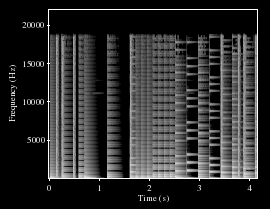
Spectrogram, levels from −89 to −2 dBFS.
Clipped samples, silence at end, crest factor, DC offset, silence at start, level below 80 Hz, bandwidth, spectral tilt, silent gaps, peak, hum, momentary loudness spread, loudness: under 0.1%; 0 s; 18 dB; 4%; 0 s; -30 dBFS; 19.5 kHz; -4 dB/octave; 1.49-1.59 s; -2 dBFS; none; 8 LU; -20 LUFS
